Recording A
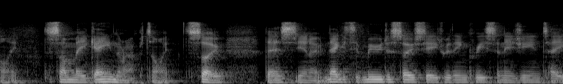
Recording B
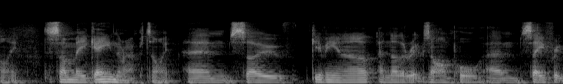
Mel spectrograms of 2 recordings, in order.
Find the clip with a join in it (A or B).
B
